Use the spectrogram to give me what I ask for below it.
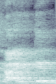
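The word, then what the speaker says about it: chitin: इसके एक्सोस्केलेटन की जो कवरिंग है वो चिटिन नाम के मटेरियल की बनी है। आप इसे काइटिन भी प्रोनाउंस कर सकते हो बच्चों।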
